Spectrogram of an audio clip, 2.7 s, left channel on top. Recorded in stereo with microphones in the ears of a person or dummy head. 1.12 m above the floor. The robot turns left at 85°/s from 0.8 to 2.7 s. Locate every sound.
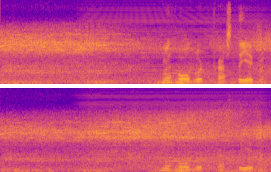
0.0 s a lawn mower: centre (ahead or behind); by 2.7 s 15° right (ahead or behind)
1.6 s a man speaking: 20° left (ahead or behind)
